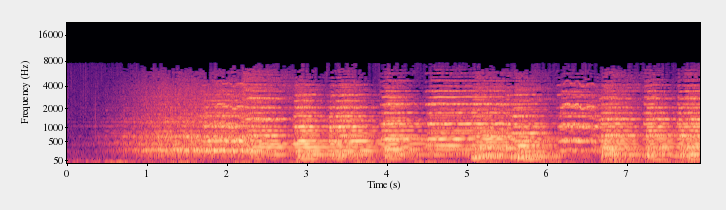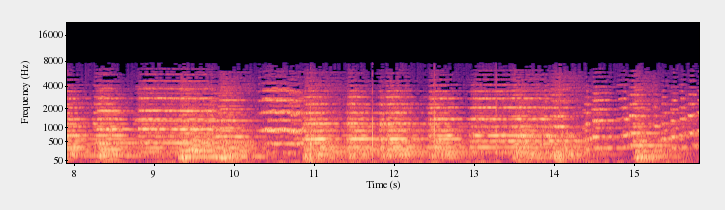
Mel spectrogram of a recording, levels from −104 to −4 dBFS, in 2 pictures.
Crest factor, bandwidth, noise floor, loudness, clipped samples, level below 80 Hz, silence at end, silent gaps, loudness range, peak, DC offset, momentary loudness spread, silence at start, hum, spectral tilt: 16 dB; 7.8 kHz; -45 dBFS; -16 LUFS; under 0.1%; -38 dBFS; 0 s; none; 2 LU; 0 dBFS; under 0.1%; 6 LU; 0.5 s; none; -6.5 dB/octave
